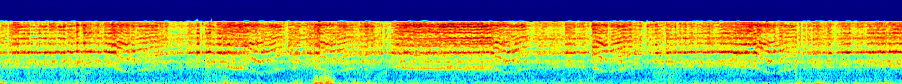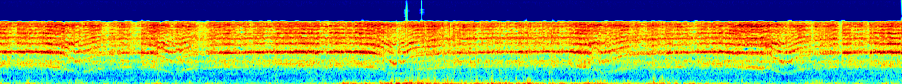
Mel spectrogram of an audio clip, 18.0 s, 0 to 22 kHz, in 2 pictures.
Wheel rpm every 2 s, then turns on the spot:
210, 190, 210, 210, 220, 210, 200, 200, 210.
none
